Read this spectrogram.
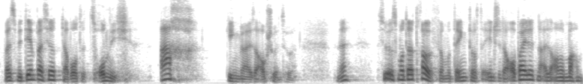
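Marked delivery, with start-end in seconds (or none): none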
